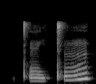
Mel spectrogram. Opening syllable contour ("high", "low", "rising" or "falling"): low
